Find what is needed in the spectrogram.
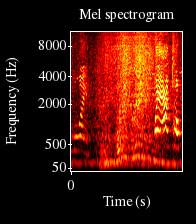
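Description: Sport motorcycle engine revved once: the pitch climbs for about half a second, then falls away as the throttle closes.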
